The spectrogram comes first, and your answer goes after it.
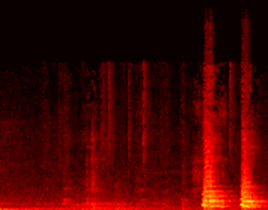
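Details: Labrador Retriever waiting eagerly for the father of the household to come home, having heard him arrive: two loud, sharp barks about half a second apart near the end, after quiet room noise, with a woman talking nearby.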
